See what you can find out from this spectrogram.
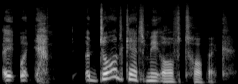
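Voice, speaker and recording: A man's voice: high-pitched, big pitch swings, unhurried, darkish tone, no echo, clean studio sound, heavily acted. A man playing an exasperated but affectionate Irish dullahan rider, chatting coaxingly and teasingly to his horse in a roleplay audio drama. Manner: conversational, coaxing, teasing, slangy.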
